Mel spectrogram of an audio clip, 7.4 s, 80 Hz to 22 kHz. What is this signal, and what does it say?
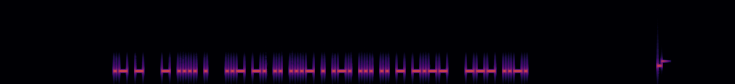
Morse code, heard as a keyed tone, about 44 wpm, 700 Hz. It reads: AT THE UNIVERSITY OF
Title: Sets of 4 Words 45wpm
